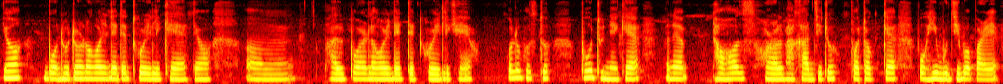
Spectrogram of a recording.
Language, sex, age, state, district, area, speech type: Assamese, female, 18-30, Assam, Tinsukia, urban, spontaneous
